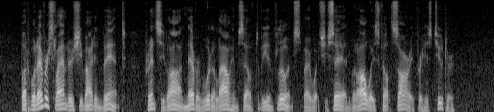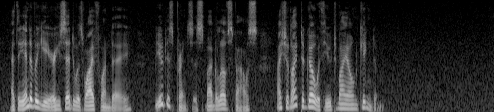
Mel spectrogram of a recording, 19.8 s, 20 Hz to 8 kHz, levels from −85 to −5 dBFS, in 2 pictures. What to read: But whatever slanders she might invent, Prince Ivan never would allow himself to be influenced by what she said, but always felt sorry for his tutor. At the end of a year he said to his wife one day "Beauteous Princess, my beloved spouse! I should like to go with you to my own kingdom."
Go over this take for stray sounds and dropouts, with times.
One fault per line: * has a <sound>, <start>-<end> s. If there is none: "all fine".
all fine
